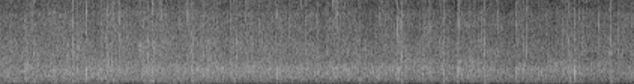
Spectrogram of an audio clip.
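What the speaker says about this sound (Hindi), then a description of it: "तालियां बजा दीजिए।" An audience at a Hindi comic poetry gathering applauds, loud dense clapping filling the space evenly throughout.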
